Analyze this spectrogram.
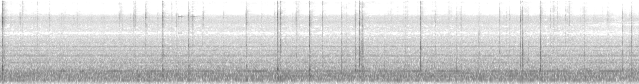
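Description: A steady hum with about a dozen light, sharp clicks and taps scattered through it, from small parts and tools being handled while wiring a CCTV power supply's screw terminal block.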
